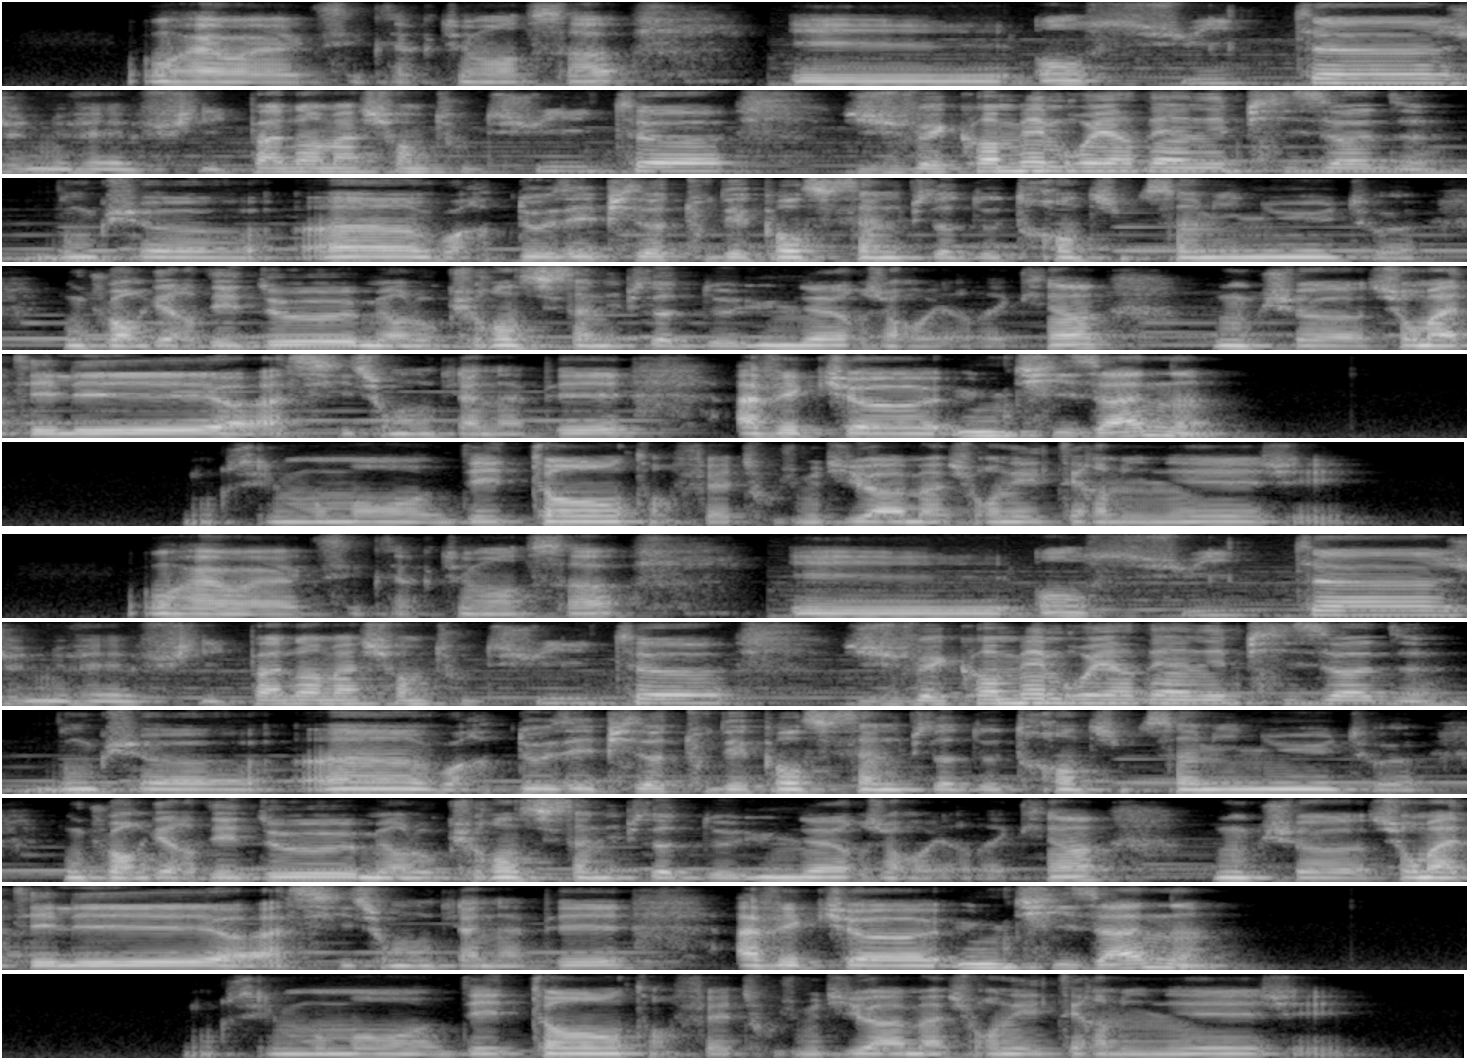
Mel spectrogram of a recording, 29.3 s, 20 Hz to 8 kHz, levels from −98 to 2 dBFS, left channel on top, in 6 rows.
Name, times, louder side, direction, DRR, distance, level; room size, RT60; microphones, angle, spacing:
voice 1, 0.5-23.6 25.2-28.9, left 1 dB, 5° left, 1.0 m, -28 dB
sound 1, 2.6-8.1, right 2 dB, 50° right, 2.6 m, -48 dB
sound 2, 8.5-21.8, left 2 dB, 75° left, 1.7 m, -45 dB
9.5 x 6.9 x 4.4 m
head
